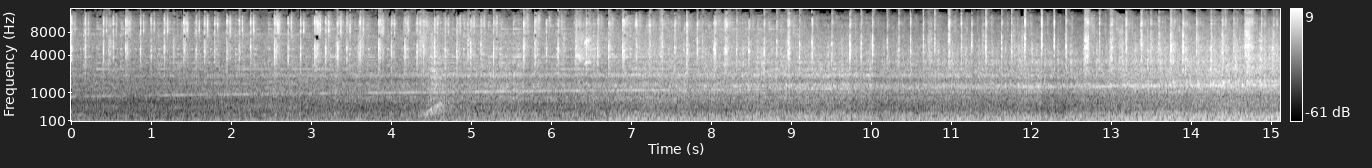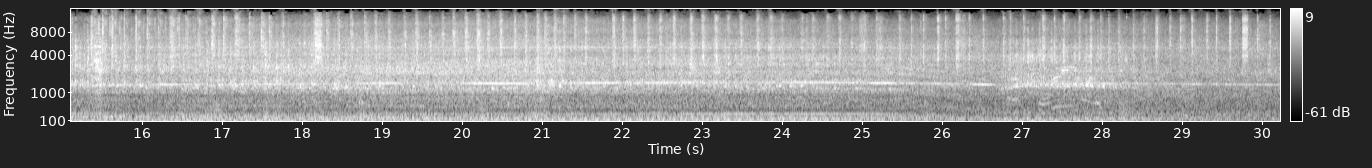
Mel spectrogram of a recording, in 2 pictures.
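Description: Freight train passing close by: a rapid clatter of steel wheels on the rails under the low running of a GE Dash 8 diesel-electric locomotive, which swells as the locomotive draws level past the middle and then eases. A thin whine rises slowly in pitch through most of the passage.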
